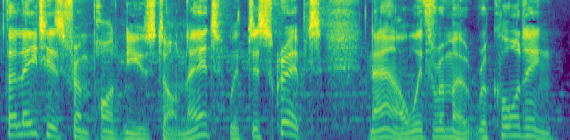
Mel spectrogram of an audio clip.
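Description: A man presents a scripted podcast news bulletin with music behind him. His delivery is crisp and orderly, moving from headline to headline with the odd dry aside. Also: a little high, lively intonation, moderate pace.

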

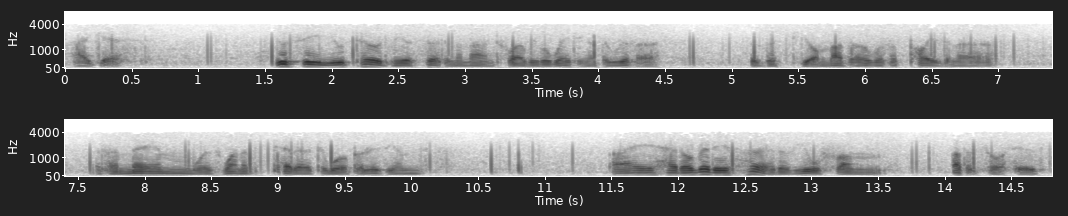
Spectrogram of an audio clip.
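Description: Earnest, very deep-voiced adventurer hero. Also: male voice, normal speed, long pauses. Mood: gentle, probing. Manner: solemn, careful, formal. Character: earnest, gentle young adventurer hero of 17th-century France. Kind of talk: 1950s radio serial acting. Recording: scratchy, noisy, tinny 1950s radio recording.

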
